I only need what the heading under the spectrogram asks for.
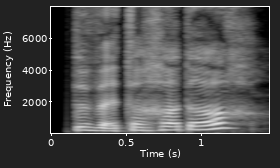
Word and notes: de Wetterràdàr: Bas-Rhin; Strasbourg

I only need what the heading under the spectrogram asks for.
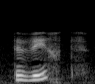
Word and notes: d'r Wiert: Alsatian; Bas-Rhin; Herrlisheim

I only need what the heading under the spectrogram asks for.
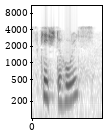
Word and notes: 's Keschteholz: Bas-Rhin; Herrlisheim

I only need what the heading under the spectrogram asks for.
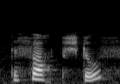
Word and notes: d'r Fàrbstoff: Bas-Rhin; Herrlisheim

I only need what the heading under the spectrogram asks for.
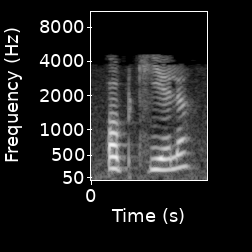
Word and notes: àbkiehle: Bas-Rhin; Herrlisheim

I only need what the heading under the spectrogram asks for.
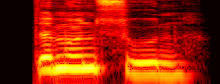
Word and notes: de Monsun: Bas-Rhin; Strasbourg

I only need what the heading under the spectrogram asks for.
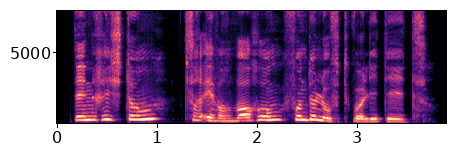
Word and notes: Inrìchtùng zer Ìwwerwàchùng vùn de Lùftquàlität: Bas Rhin

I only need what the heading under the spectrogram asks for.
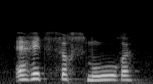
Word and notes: er het fer's Murre: Bas-Rhin; Herrlisheim

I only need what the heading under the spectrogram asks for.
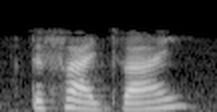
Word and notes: d'r Faldwaj: Bas Rhin; Herrlisheim

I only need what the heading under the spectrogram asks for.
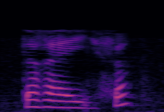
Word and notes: d'r Reife: Bas-Rhin; Herrlisheim

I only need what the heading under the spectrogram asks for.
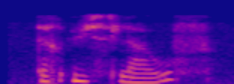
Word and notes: d'r Üslauf: Alsatian; Bas-Rhin; Reichshoffen

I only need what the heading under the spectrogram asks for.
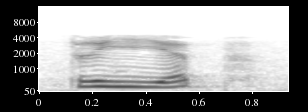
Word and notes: trieb: Bas-Rhin; Herrlisheim

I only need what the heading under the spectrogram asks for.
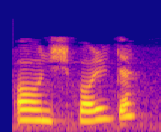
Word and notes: ànspàlte: Bas Rhin; Herrlisheim

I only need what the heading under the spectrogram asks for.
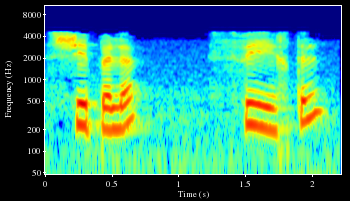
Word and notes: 's Scheppele: Bas-Rhin; Herrlisheim

